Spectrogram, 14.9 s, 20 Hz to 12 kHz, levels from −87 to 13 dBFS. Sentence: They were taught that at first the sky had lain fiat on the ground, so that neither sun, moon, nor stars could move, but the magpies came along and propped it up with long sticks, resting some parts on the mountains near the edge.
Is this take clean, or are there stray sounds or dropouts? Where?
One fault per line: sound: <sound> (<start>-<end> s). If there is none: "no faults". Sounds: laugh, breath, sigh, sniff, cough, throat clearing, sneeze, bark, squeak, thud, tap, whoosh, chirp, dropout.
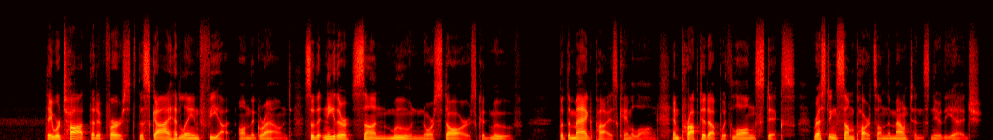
no faults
